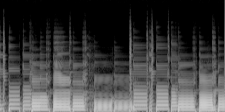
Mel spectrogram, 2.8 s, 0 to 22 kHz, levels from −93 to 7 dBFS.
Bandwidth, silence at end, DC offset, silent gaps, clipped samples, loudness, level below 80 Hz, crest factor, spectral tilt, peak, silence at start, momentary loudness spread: 7.2 kHz; 0 s; under 0.1%; none; under 0.1%; -17 LUFS; -30 dBFS; 16 dB; -10 dB/octave; 0 dBFS; 0 s; 6 LU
